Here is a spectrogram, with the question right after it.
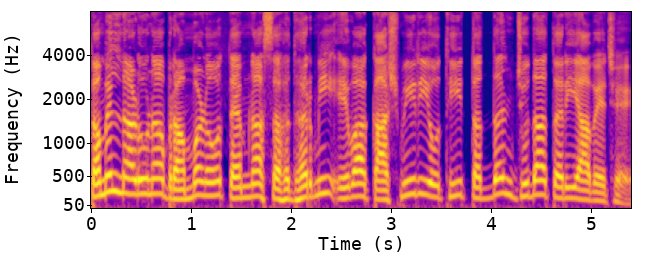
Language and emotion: Gujarati, neutral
